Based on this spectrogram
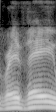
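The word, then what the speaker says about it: Réveil: looks like reveal but it's french so i believe that you don't pronounce the l and that's just simply revival so there was there the revere was a movement in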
